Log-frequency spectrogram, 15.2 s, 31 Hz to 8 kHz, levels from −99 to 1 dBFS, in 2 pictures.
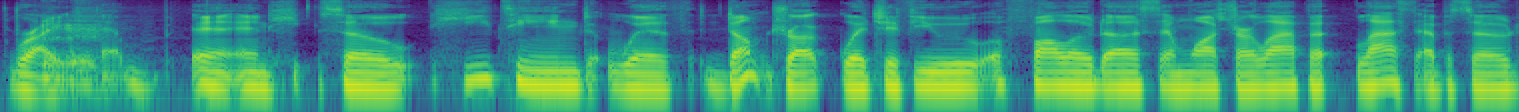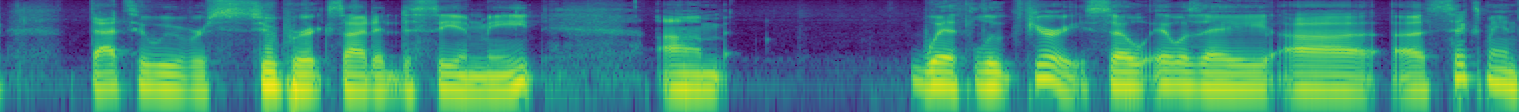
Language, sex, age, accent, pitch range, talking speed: English, male, 20-39, American, 100-120 Hz, 170 wpm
